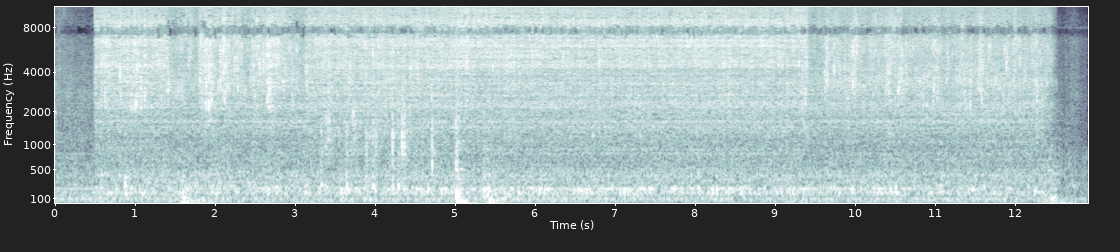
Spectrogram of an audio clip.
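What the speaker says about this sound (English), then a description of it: "before I give them a rinse and leave them to dry" Tap water runs steadily into a sink as car-detailing tyre dressing applicators are rinsed under it, a continuous close splashing with small clatters, no voices.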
